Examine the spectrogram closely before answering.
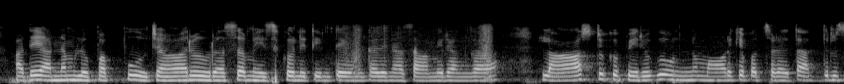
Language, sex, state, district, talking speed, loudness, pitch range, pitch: Telugu, female, Andhra Pradesh, Srikakulam, 105 wpm, -20 LUFS, 185-200 Hz, 190 Hz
